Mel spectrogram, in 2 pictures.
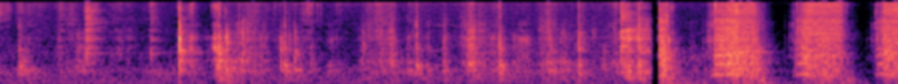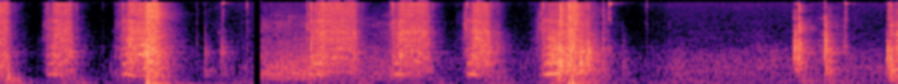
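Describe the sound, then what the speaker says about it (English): A power drill drives screws into a plastic grill surround on a Toyota Tundra, heard as a series of short, loud, close bursts separated by brief pauses, with no talking. "Get these all started, and then I'll hit them with the drill."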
